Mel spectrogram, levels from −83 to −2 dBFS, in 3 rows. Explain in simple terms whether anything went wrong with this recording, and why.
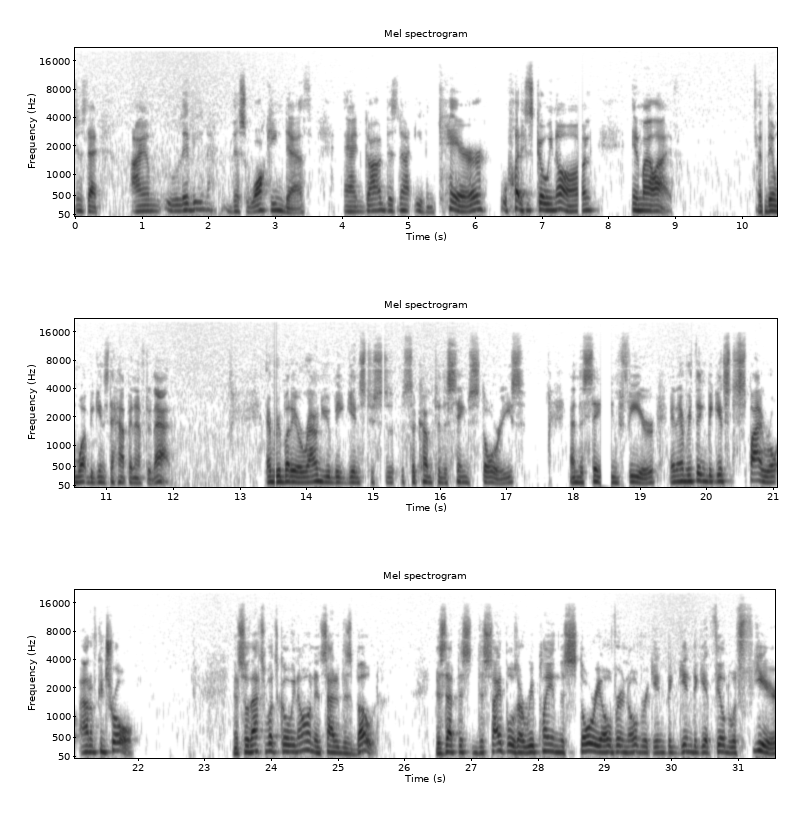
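Overdone noise removal runs through the whole speech recording. A noise reduction tool was set too strong, so it switched off any frequency band that seemed close to background noise, and the quiet parts of the voice went along with them. This is why the pauses sink to near silence with small twinkling specks.

A block of digital silence cuts the sound five times: at 7.54 s, just after "what is going", lasting about 60 ms; at 10.30 s for 40 ms; at 13.52 s for 23 ms, just before "around you begins to"; at 15.13 s for 40 ms, between "around you begins to" and "succumb to the same"; and at 18.41 s for 160 ms. In each one the audio drops straight to silence and comes back with no fade. This is most often because the program didn't fill its output buffer in time.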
